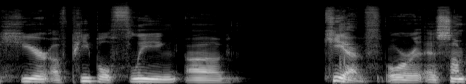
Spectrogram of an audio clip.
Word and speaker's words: Kyiv: This is an image right here of people fleeing Kiev, or as some pronounce it, Kyiv.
